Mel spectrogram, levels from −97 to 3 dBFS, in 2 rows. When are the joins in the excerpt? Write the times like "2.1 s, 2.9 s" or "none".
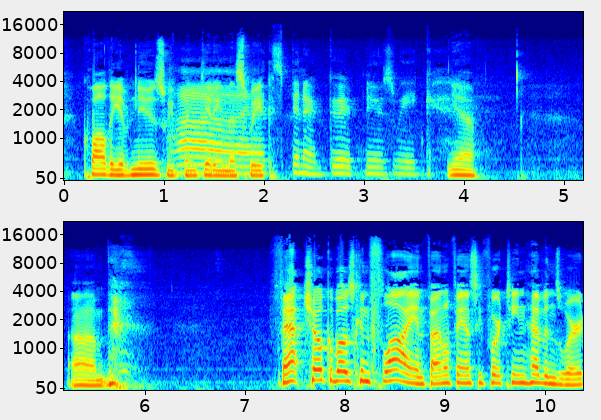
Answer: none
